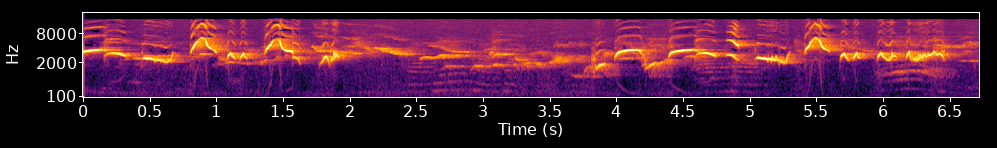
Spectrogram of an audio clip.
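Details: Oriental magpie-robin lure song: loud, crisp whistled phrases with steep upsweeps and falling slurs, delivered in rapid bursts one after another, with short squeaky notes mixed in.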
